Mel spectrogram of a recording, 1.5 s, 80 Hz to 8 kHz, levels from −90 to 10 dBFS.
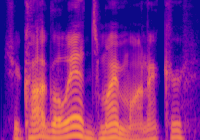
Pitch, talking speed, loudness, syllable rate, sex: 125 Hz, 160 wpm, -18 LUFS, 6.2 syllables/s, male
